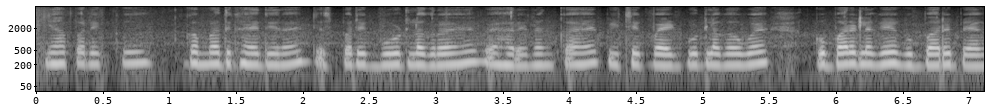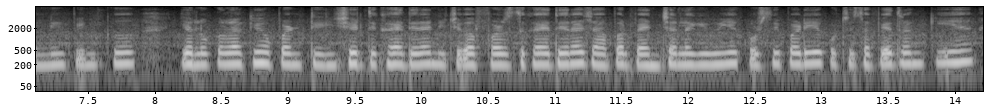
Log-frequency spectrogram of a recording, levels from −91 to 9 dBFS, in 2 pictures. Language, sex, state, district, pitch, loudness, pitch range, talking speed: Hindi, female, Maharashtra, Dhule, 205 Hz, -20 LUFS, 200-215 Hz, 275 wpm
